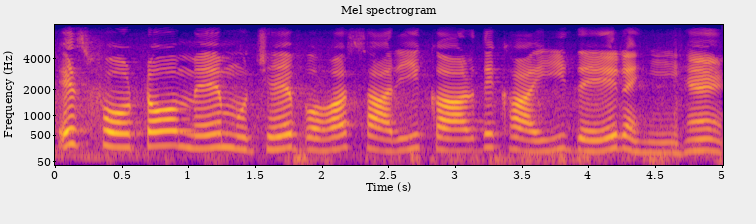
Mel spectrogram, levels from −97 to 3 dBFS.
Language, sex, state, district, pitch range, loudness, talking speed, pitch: Hindi, female, Madhya Pradesh, Katni, 215-270 Hz, -17 LUFS, 130 wpm, 235 Hz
